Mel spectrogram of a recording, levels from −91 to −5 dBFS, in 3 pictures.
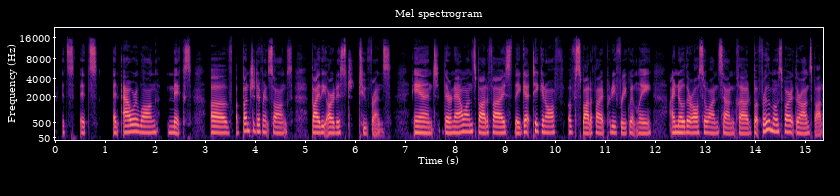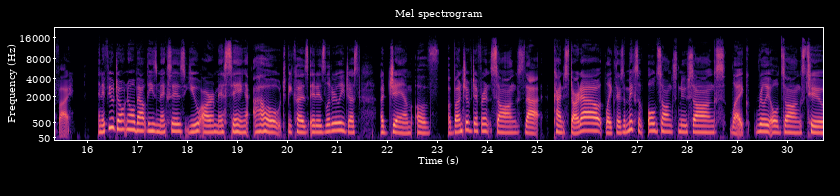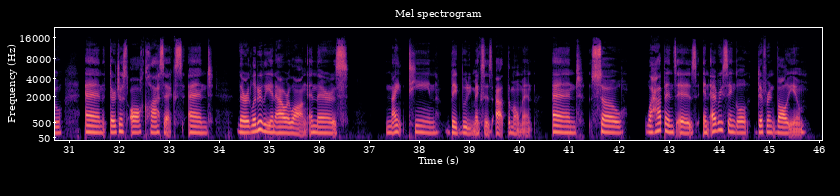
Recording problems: none

